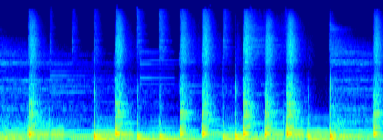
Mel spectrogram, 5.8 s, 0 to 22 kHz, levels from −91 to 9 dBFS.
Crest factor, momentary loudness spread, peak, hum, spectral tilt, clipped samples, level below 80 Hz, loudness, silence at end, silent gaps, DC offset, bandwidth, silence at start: 18 dB; 8 LU; -14 dBFS; none; -6.5 dB/octave; under 0.1%; -40 dBFS; -35 LUFS; 0 s; none; under 0.1%; 16.5 kHz; 0 s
